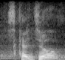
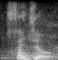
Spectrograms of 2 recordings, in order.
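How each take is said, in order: First: Schedule with a hard k, "sked-jel"; American pronunciation. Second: Schedule without k, "sedjel"; British pronunciation. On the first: Teacher contrasting the two for students, American Schedule with k. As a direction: say Schedule with sk at the start. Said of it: "orang Amerika tadi ngucapinnya schedule". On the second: Teacher contrasting the two for students, British schedule without k. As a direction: drop the k from schedule, falling at the end. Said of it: "Jadi K-nya hilang". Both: Shown as a demonstration.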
